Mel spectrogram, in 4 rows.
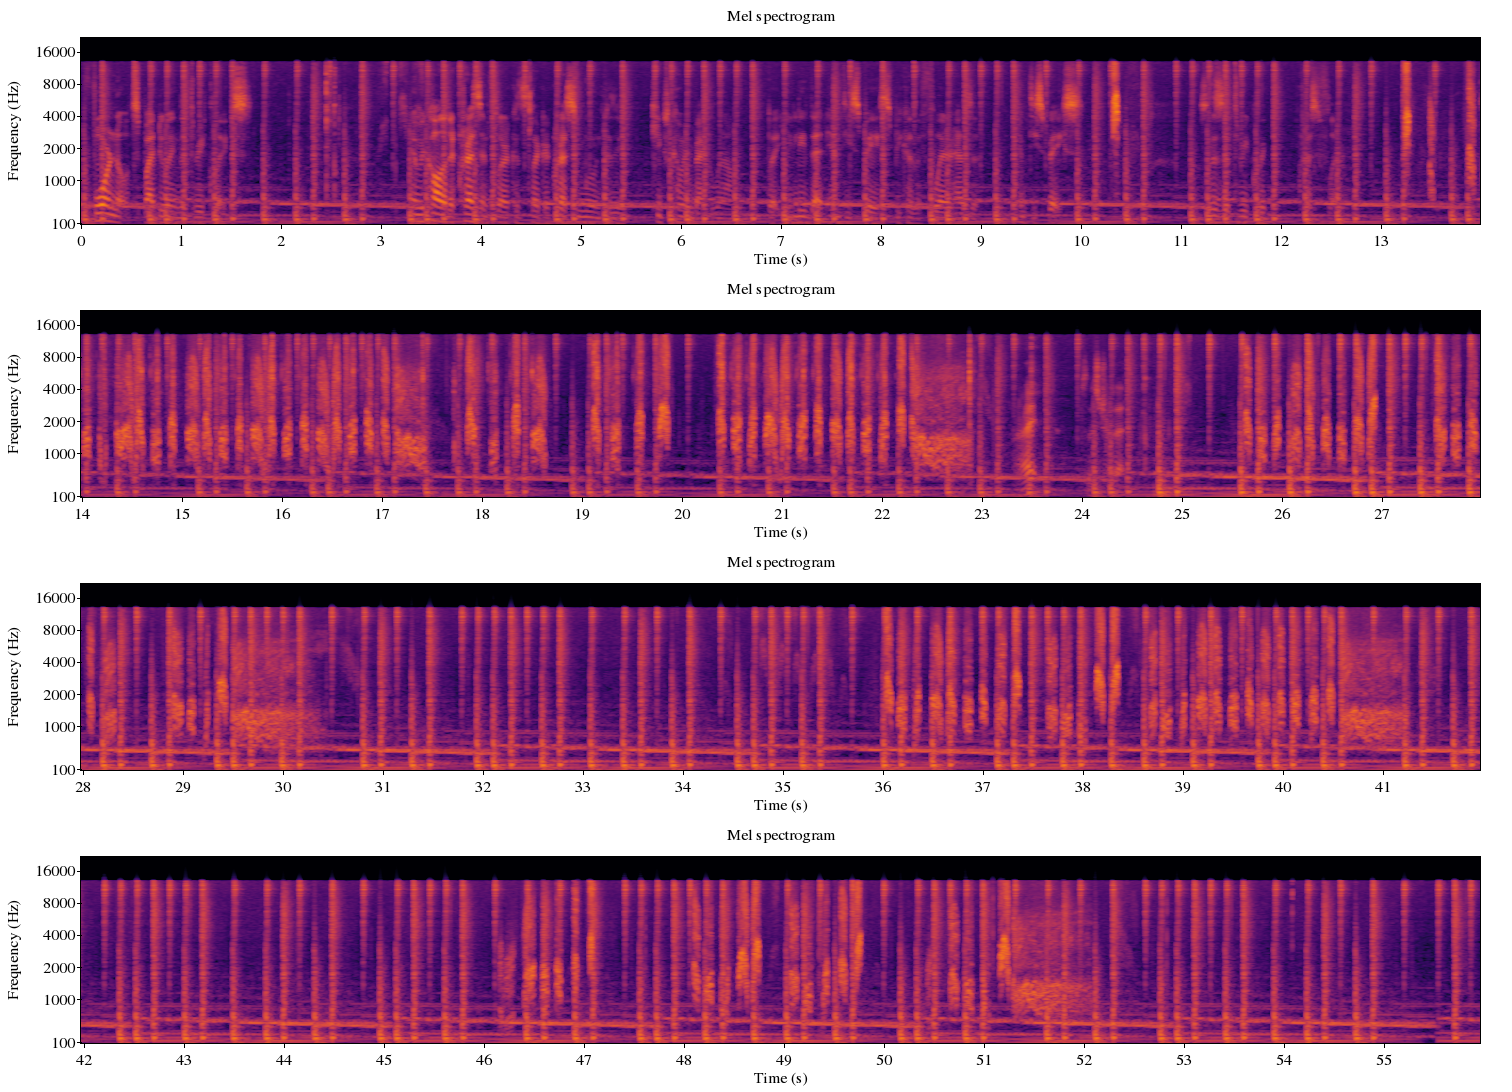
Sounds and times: Hip hop music: 13.2s - 23.2s, 24.7s - 31.0s, 34.1s - 41.6s, 46.1s - 47.2s, 47.9s - 52.6s
Scratching (performance technique): 13.2s - 23.2s, 24.7s - 31.0s, 34.1s - 41.6s, 46.1s - 52.6s.

